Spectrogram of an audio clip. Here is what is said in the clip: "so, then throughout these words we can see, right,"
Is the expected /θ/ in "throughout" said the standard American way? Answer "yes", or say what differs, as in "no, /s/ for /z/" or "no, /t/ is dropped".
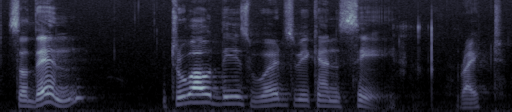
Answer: no, /t/ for /θ/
